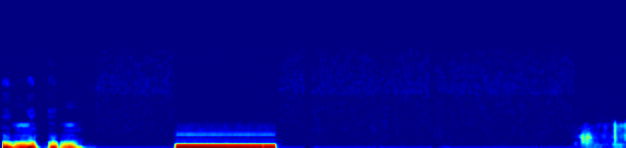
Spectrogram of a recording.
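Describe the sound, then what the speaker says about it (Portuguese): A single steady telephone ringing tone sounds for about a second as a call is placed, alone and clear, after a burst of a voice at the start, with faint clicks and noise at the end. "E agora eu vou ligar pra Gilda."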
